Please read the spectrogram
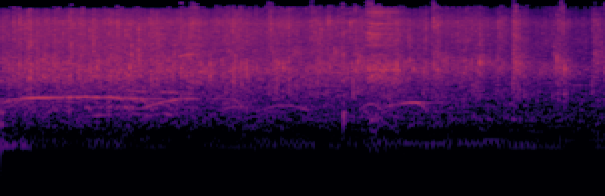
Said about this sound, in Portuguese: Vou dar uma salva de palmas para a criança.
